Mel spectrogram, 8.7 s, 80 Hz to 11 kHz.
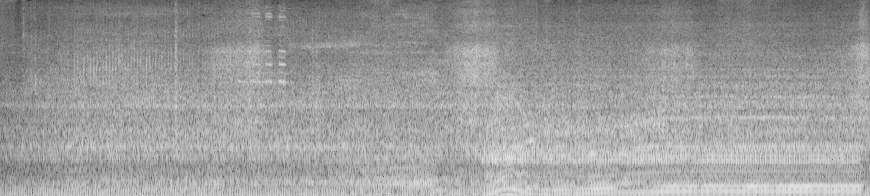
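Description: A Yamaha R6 sport motorcycle on a ride, its engine droning loud and close with heavy wind noise, then a quick rev dip and rise followed by a steady climbing pitch as it accelerates, no talk over it.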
